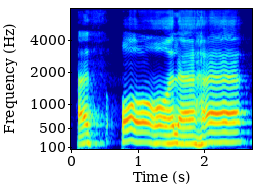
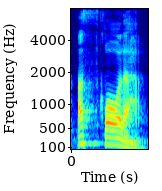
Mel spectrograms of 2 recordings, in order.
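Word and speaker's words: أثقالها: এখানে এই সা বর্ণটি উচ্চারণ করার ক্ষেত্রে আমাদেরকে একটু সতর্ক থাকতে হবে। কেন? সা অনেকে সাকে সিন এর মতো বানিয়ে ফেলে, এই জন্য এরকম করা যাবে না। আসকালাহা, যদি এটাকে আমি বলি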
